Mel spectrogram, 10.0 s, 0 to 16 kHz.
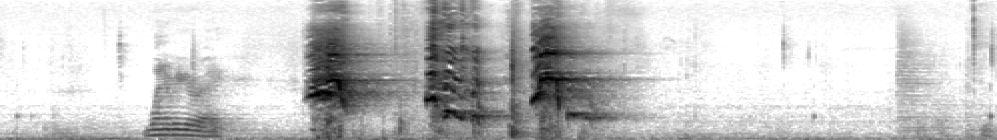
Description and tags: girl scream frank 2
scream, screaming, girl, screams, woman, horror, scary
